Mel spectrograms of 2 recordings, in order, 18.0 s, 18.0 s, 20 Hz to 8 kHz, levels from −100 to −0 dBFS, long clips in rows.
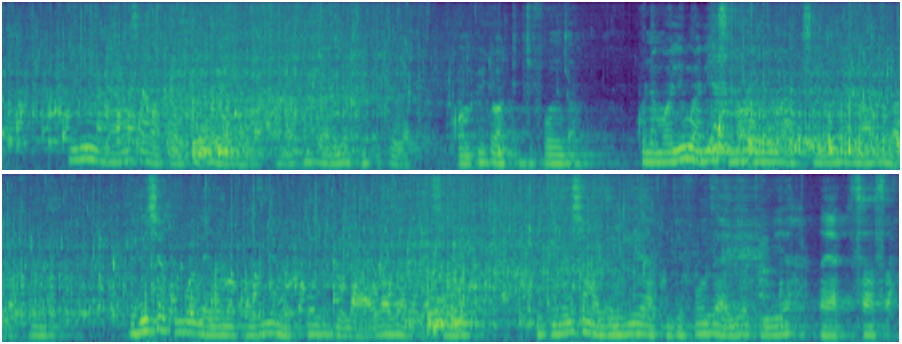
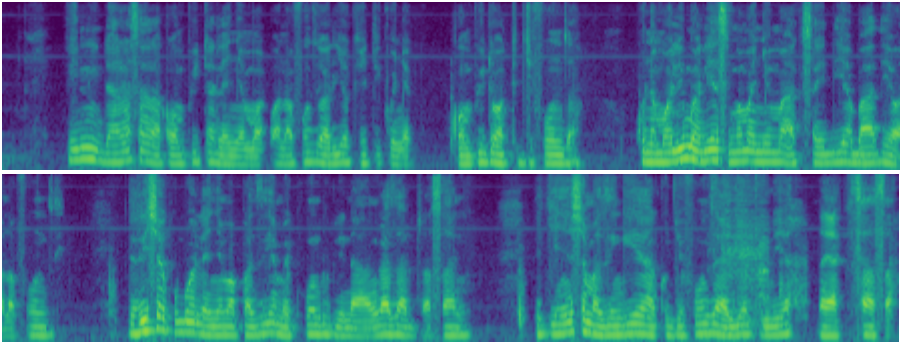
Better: second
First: background sound (Toilet flush / Gurgling); as loud as the speech // room echo; dies away in 1 s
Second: none

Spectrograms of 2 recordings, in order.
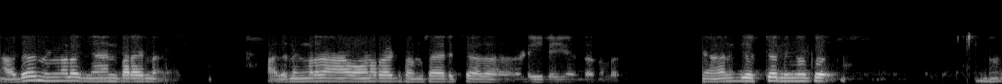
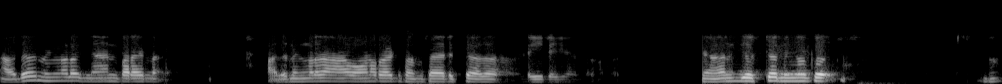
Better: first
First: none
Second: noise reduction (neural mask model DeepFilterNet 3)

